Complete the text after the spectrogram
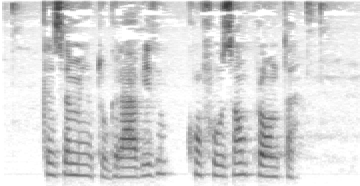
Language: Portuguese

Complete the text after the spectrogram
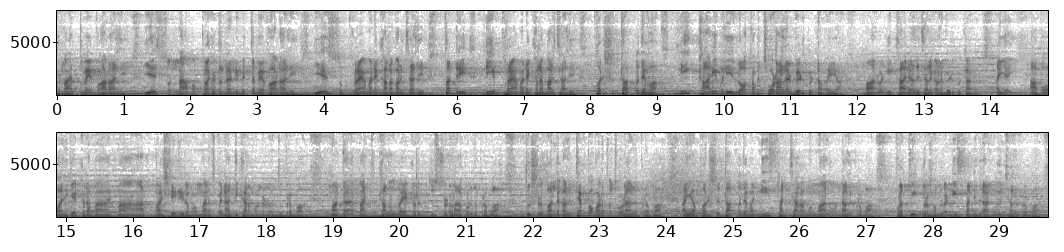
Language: Telugu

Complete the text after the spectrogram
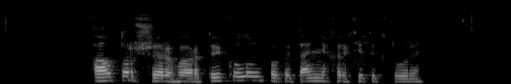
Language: Belarusian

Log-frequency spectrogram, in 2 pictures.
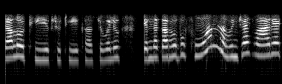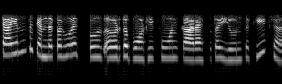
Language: Kashmiri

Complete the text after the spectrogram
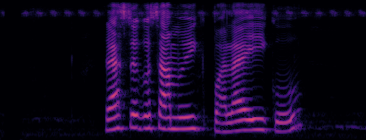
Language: Nepali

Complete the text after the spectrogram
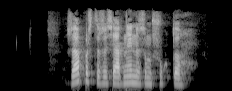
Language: Mari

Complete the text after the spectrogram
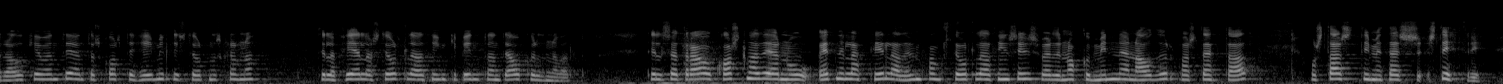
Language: Icelandic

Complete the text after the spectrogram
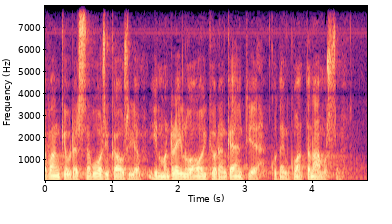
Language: Finnish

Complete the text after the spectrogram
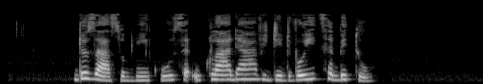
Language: Czech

